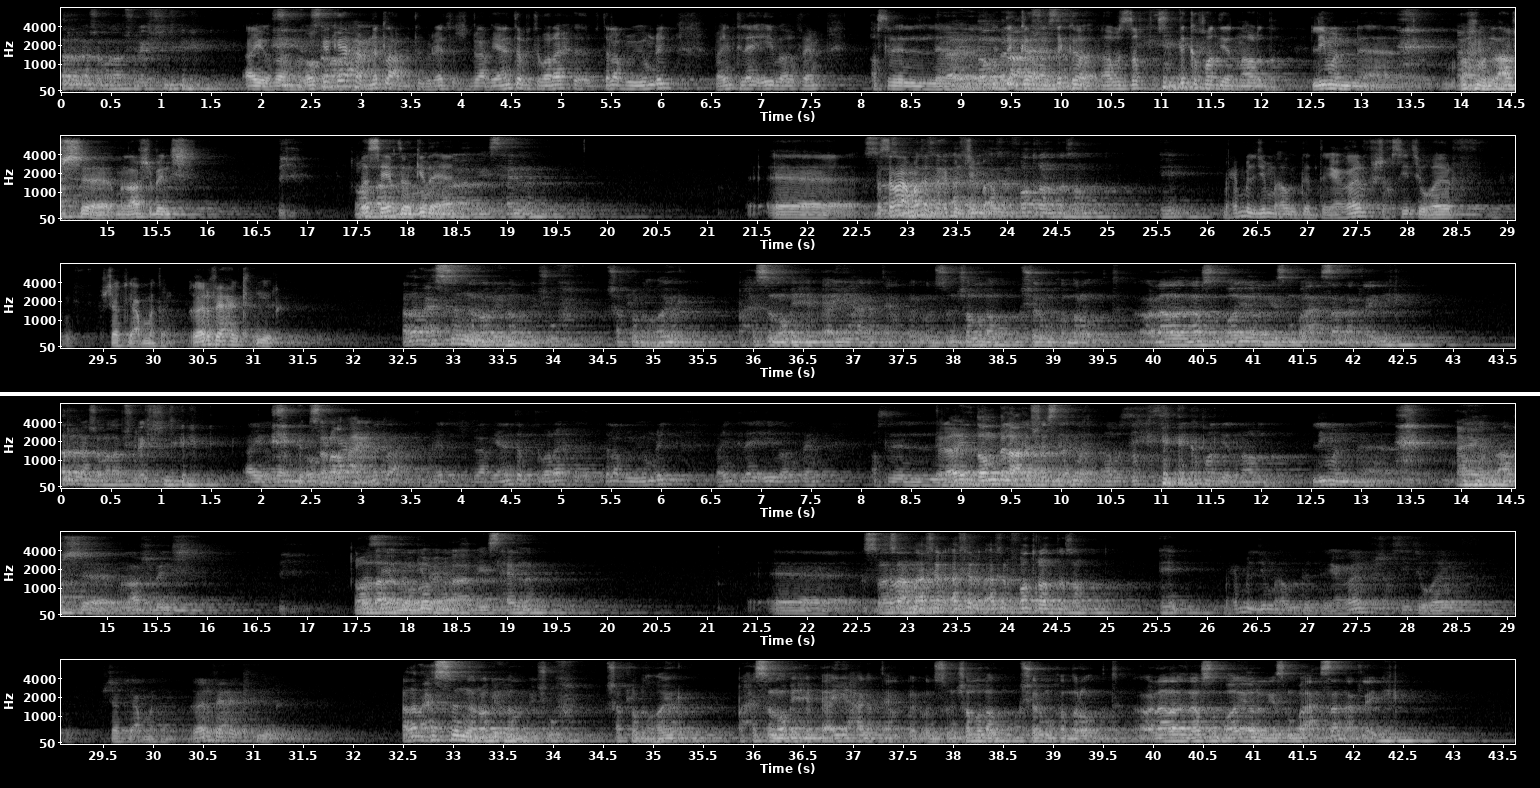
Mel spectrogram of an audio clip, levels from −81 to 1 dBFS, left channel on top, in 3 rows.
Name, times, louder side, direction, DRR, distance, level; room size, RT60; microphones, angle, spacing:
voice 1, 0.0-1.4 2.1-3.1 8.7-10.1 10.8-11.3 13.3-13.6 13.9-14.3 17.5-19.3 22.5-24.9 25.5-25.8 32.5-34.3 34.5-35.3 35.8-42.4, right 2 dB, 55° right, 0.9 m, -25 dB
voice 2, 1.8-7.8 8.1-12.2 12.5-15.9 16.7-16.9 17.5-18.6 21.4-24.0 26.2-29.2 29.5-31.3, left 6 dB, 85° left, 0.4 m, -26 dB
12.5 x 4.4 x 3.7 m
head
